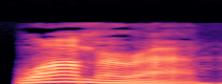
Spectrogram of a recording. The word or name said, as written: womera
